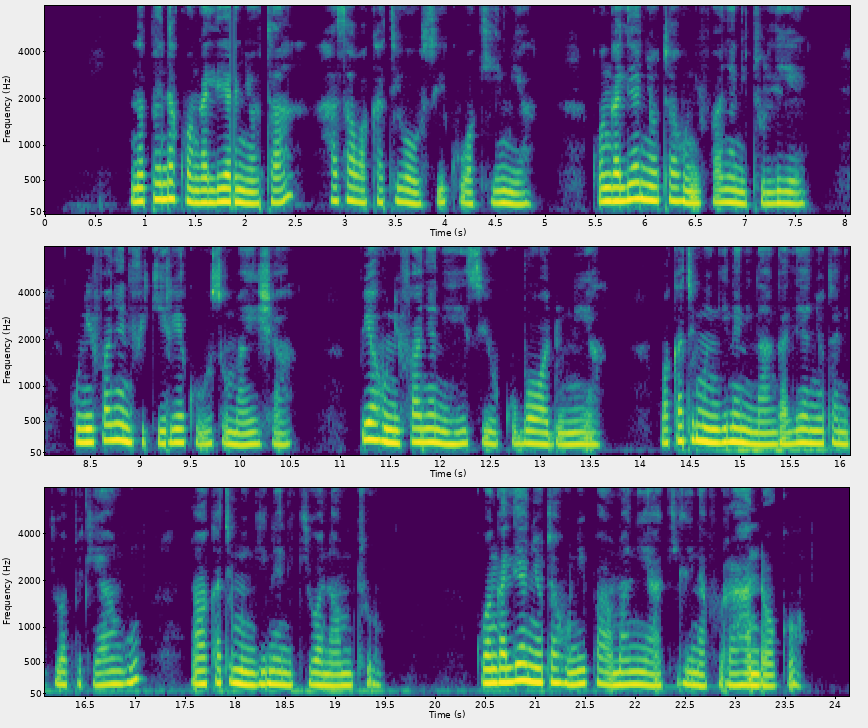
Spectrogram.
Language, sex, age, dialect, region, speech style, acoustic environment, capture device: Swahili, female, 35-44, Kenya - Mombasa, Kenya, happy; focused, silence, mobile / Linux / Chrome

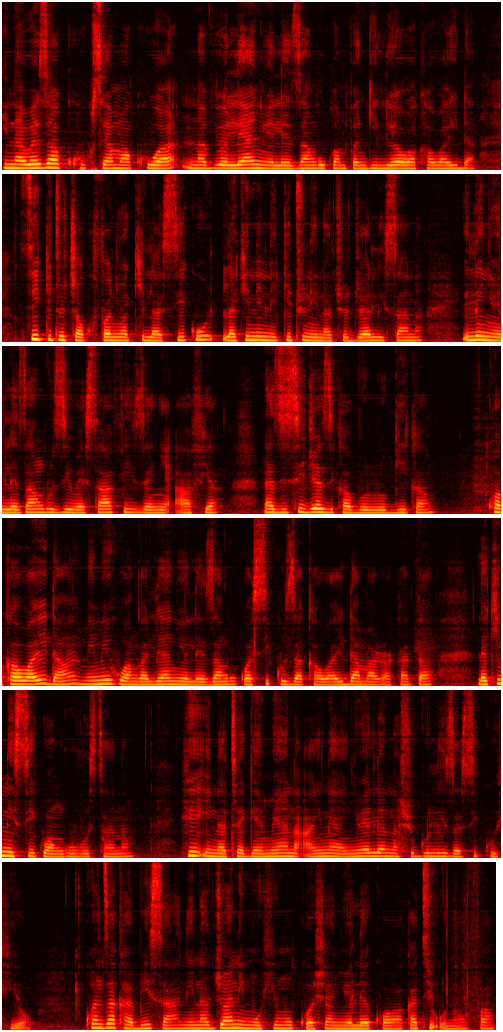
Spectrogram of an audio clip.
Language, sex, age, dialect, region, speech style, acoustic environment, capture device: Swahili, female, 18-24, Kenya - Nairobi Sheng-influenced, Kenya, relaxed, silence; appliances; people talking, mobile / Linux / Chrome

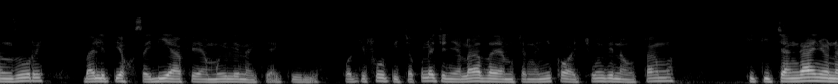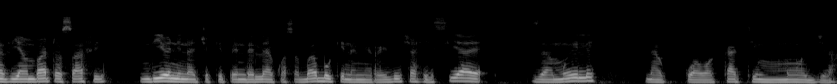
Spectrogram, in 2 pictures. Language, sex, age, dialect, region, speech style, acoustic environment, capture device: Swahili, male, 25-34, Kenya - Mombasa, Kenya, happy, nature; silence, mobile / Linux / Chrome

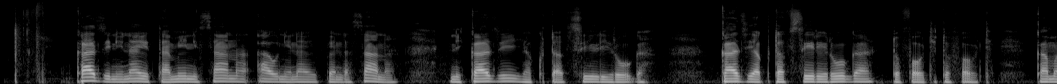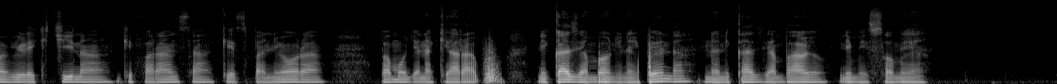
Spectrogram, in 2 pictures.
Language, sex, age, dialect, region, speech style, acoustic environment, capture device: Swahili, male, 35-44, Tanzania - Dar es Salaam, Tanzania, relaxed, music, desktop / Linux / Chrome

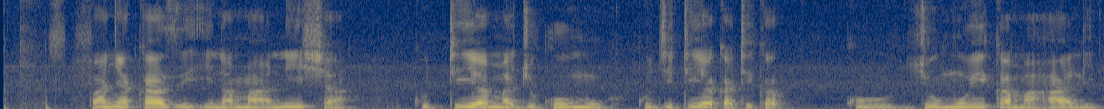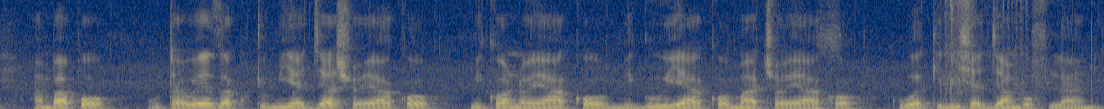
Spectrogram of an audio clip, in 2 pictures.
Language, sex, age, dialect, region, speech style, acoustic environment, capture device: Swahili, male, 25-34, Kenya - Kiambu, Kenya, relaxed, silence, desktop / Windows / Chrome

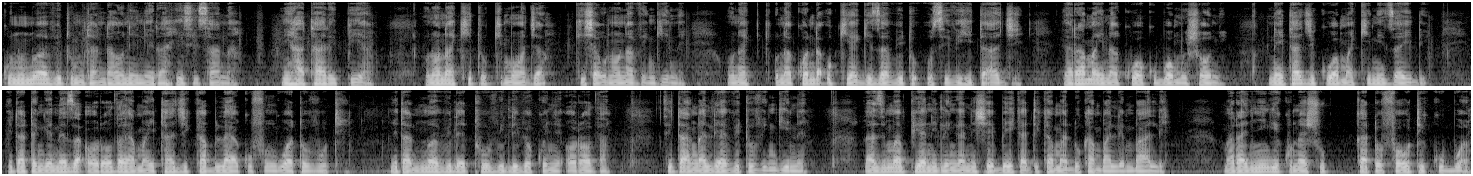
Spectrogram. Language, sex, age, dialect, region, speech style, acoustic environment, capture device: Swahili, male, 18-24, Kenya - Nairobi Sheng-influenced, Kenya, relaxed, nature, mobile / Linux / Chrome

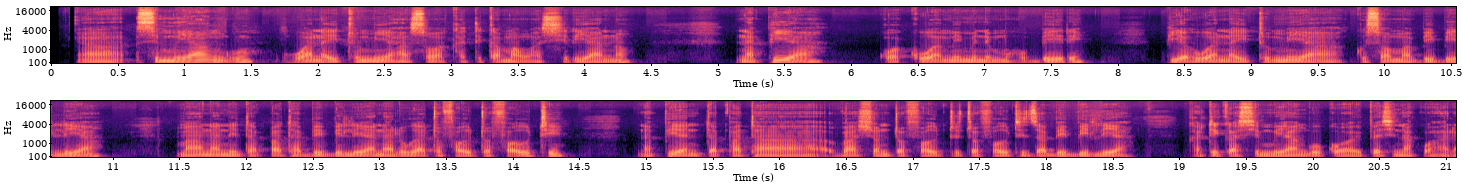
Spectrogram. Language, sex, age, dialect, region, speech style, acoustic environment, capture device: Swahili, male, 35-44, Kenya - Kiambu, Kenya, excited, nature, mobile / Linux / Chrome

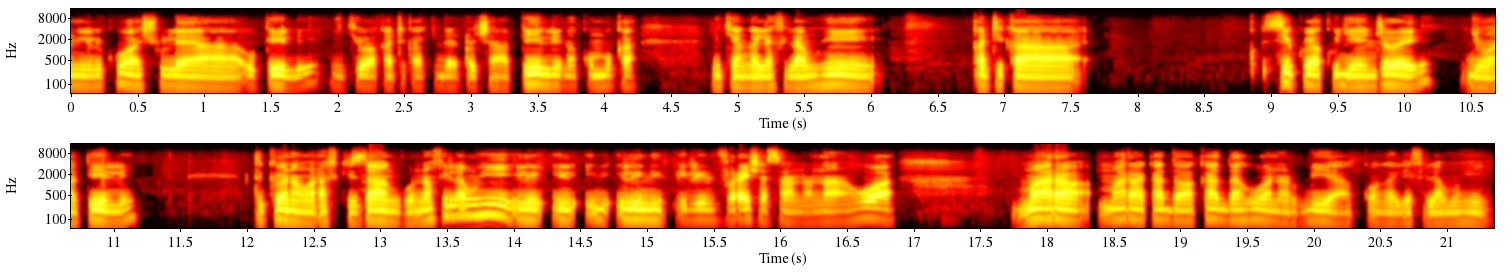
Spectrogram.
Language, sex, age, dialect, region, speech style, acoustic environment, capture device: Swahili, male, 18-24, Kenya - Mombasa, Kenya, relaxed, silence, mobile / macOS / Safari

